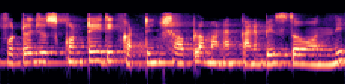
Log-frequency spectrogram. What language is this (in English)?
Telugu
